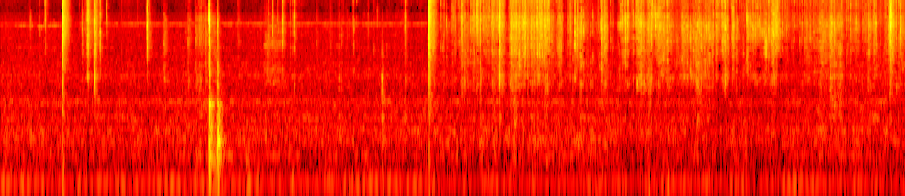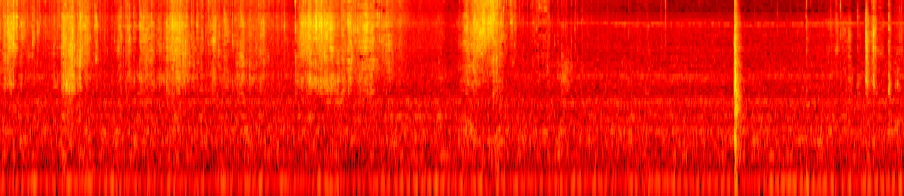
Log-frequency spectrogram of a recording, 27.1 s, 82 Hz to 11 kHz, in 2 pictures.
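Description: Clear plastic shrink wrap on a 4K Blu-ray case being torn off and crumpled by hand, a long crackling rustle in the middle. A few sharp clicks and knocks from handling the case come near the start and once near the end.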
